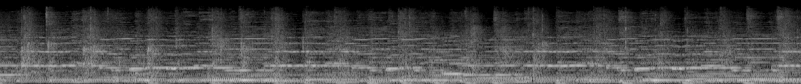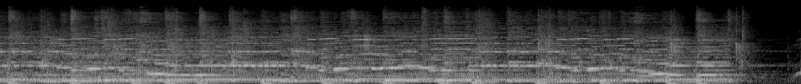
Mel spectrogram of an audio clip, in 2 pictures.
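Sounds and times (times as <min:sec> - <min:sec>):
polka music: 0:00.0 - 0:15.8.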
